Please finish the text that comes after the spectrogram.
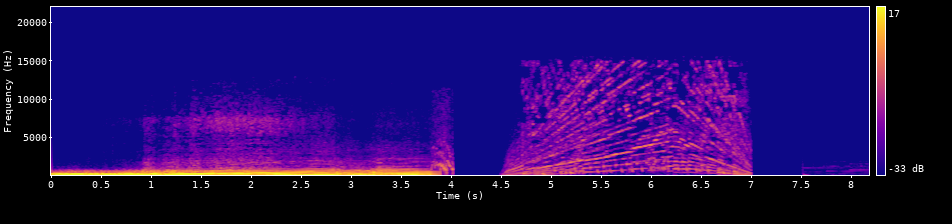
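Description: A car launches from a standstill with a loud engine rev that climbs steadily in pitch as it accelerates. It cuts off abruptly, and then a second surge of rising and falling engine tone follows after a short gap.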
